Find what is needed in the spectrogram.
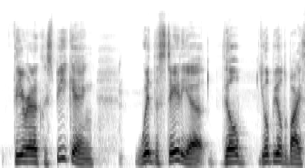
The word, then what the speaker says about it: Stadia: Fun fact: the reason it's pronounced Stadia is because Stadia is the plural form of stadium.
